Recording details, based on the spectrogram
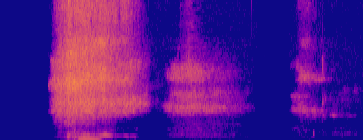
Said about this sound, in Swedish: sa de och tog ett djupt andetag. Och det är faktiskt väldigt skönt att göra det.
